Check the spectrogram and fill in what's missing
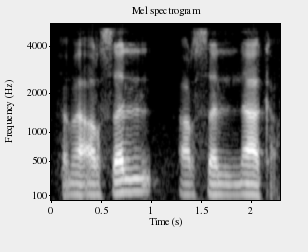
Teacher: فنظهر اللام هنا لأنها مجاورة للنون، ف ننتبه هنا لأنه في الغالب أن اللحن الذي يقع هنا تدغم من اللام في النون، وهذا لحن.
